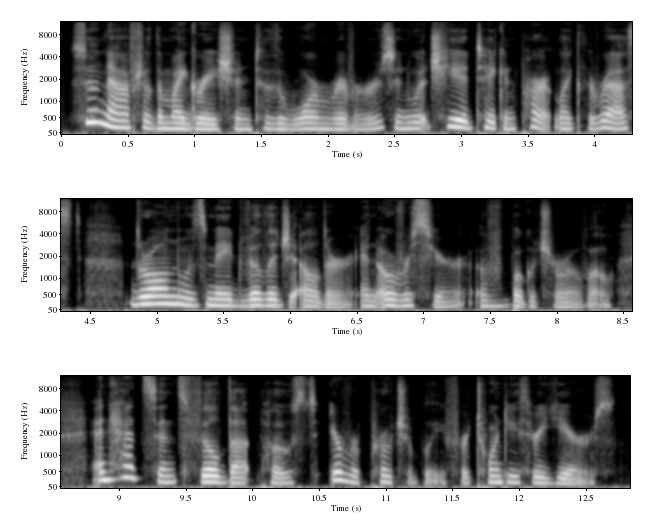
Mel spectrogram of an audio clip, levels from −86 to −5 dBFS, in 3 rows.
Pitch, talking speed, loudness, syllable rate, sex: 185 Hz, 175 wpm, -19 LUFS, 4.9 syllables/s, female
